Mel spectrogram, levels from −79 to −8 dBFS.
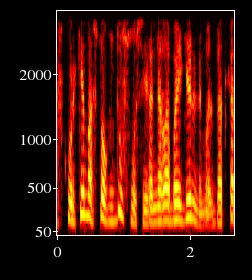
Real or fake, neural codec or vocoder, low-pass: fake; vocoder, 22.05 kHz, 80 mel bands, HiFi-GAN; 3.6 kHz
